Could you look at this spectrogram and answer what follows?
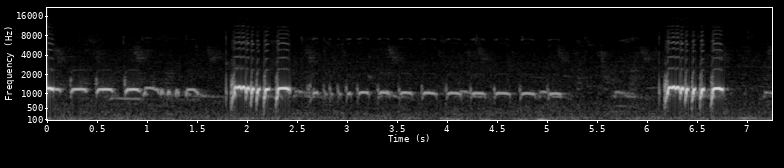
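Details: Zebra dove of a local type, kept caged, sings to rouse silent birds: a loud broken coo followed by a long run of evenly pulsed soft coos, then another loud burst.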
